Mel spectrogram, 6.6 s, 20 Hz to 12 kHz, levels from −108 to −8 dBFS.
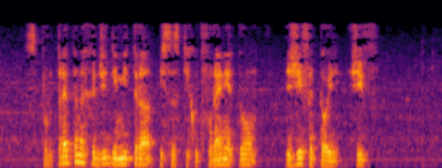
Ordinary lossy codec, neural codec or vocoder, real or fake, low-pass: MP3, 32 kbps; none; real; 7.2 kHz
